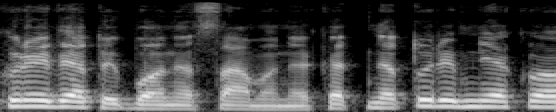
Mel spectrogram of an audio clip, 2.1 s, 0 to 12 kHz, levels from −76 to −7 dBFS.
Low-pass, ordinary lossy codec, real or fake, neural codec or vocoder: 10.8 kHz; Opus, 24 kbps; real; none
